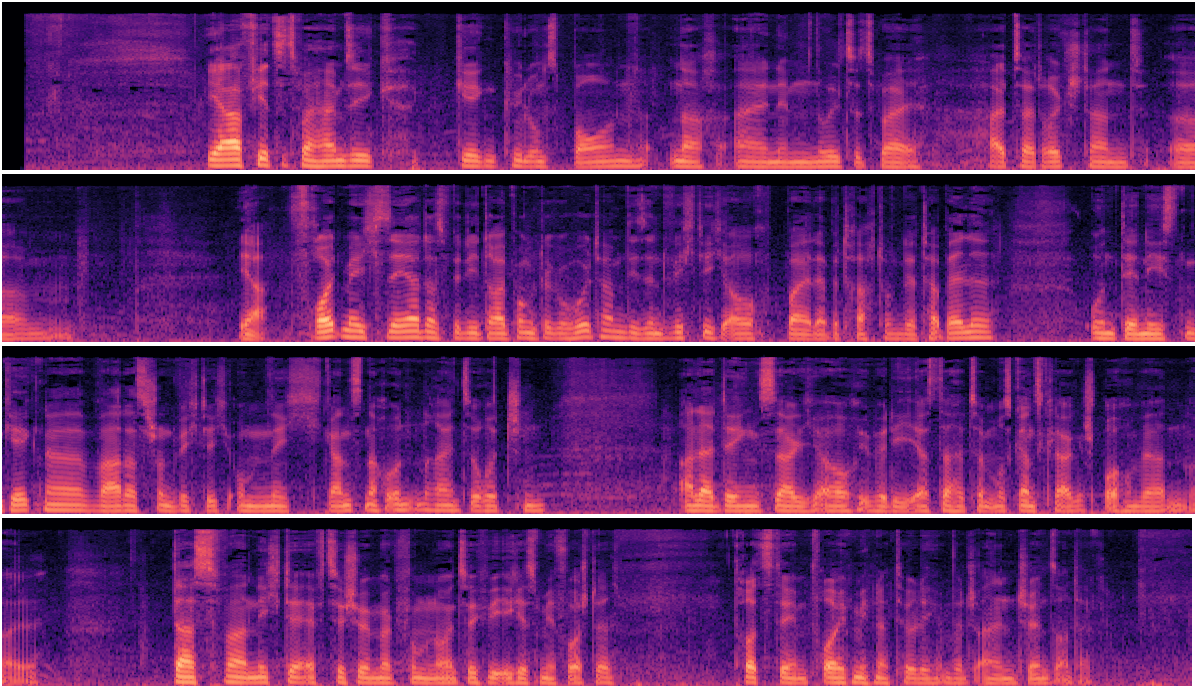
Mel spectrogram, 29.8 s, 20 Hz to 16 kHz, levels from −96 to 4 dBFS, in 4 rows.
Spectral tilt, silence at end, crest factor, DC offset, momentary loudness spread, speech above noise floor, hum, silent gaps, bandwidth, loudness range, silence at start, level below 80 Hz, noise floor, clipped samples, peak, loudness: -6 dB/octave; 0 s; 22 dB; under 0.1%; 15 LU; 26 dB; none; none; 13 kHz; 5 LU; 0.15 s; -44 dBFS; -47 dBFS; under 0.1%; 0 dBFS; -22 LUFS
